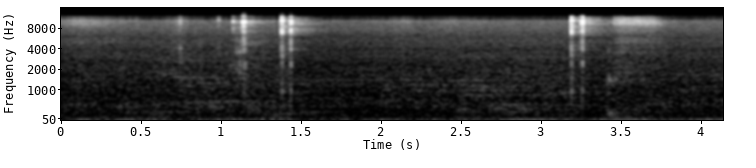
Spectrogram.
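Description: Computer mouse clicks: two sharp clicks about a second in and a quick pair about three seconds in, over a faint low hum.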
